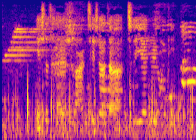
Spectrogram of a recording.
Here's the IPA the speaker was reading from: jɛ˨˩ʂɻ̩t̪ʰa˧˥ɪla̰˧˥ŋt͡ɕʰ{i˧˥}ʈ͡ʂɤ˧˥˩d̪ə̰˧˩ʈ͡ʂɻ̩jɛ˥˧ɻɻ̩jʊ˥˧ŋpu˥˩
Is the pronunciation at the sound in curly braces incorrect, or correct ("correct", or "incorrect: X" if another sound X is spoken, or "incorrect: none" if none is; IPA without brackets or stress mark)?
incorrect: i˥˩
